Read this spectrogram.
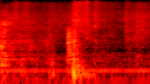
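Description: An iron is set down with a soft thud.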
